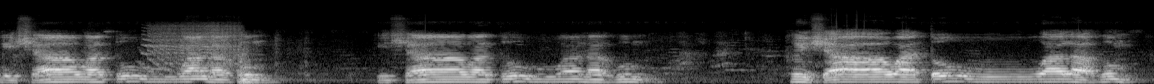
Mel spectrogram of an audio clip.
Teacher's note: ada tanwin bertemu dengan huruf wawu, maka bacaannya adalah idgham bi gunna, yaitu berdengung.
